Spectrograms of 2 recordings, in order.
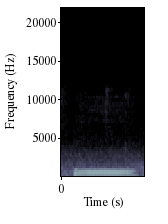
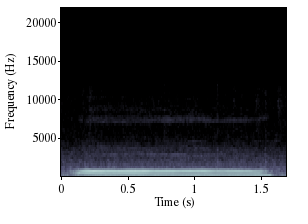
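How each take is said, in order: First: The vowel is held long but not extra long. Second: The vowel is held for an extra long time. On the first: "ये दीर्घ होते हैं" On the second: "ये आपका क्या हो गया? प्लुप्त हो गया।"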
